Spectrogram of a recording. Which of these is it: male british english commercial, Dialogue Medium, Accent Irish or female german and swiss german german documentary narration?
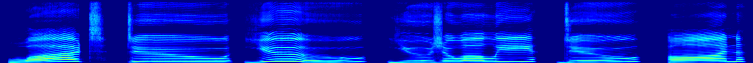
Dialogue Medium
